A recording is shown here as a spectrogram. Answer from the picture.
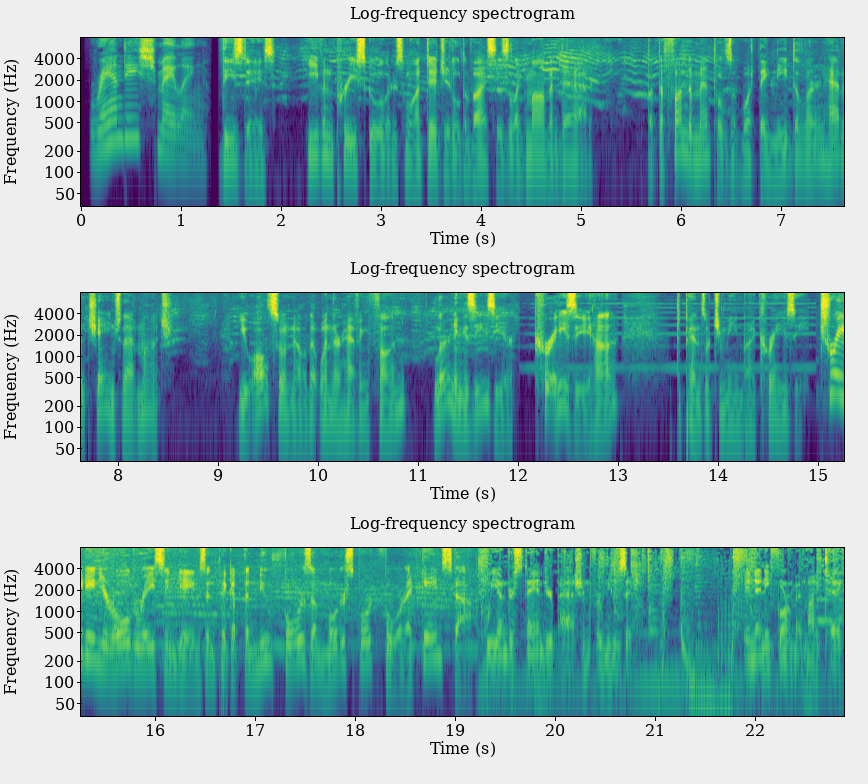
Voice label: male commercial

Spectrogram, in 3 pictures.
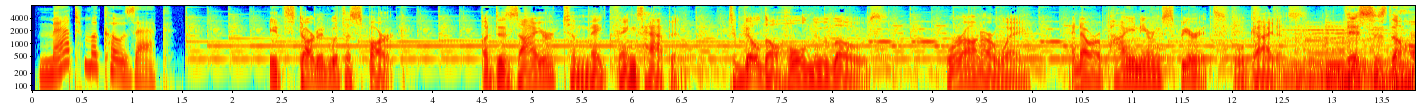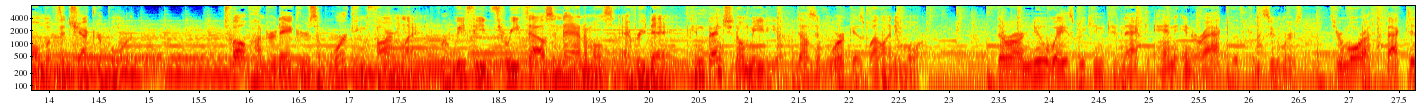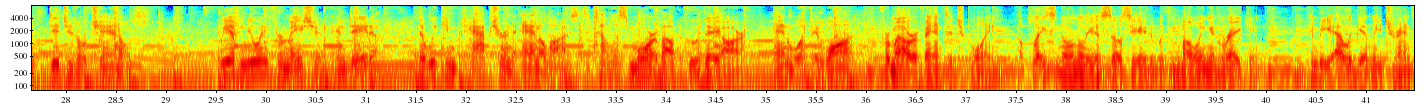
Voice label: male narration

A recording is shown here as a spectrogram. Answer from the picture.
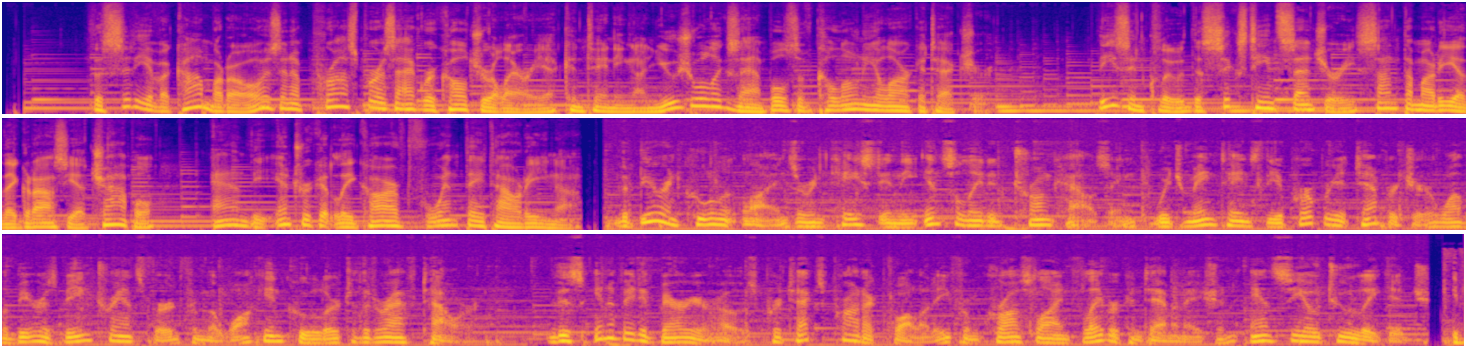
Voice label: Narration

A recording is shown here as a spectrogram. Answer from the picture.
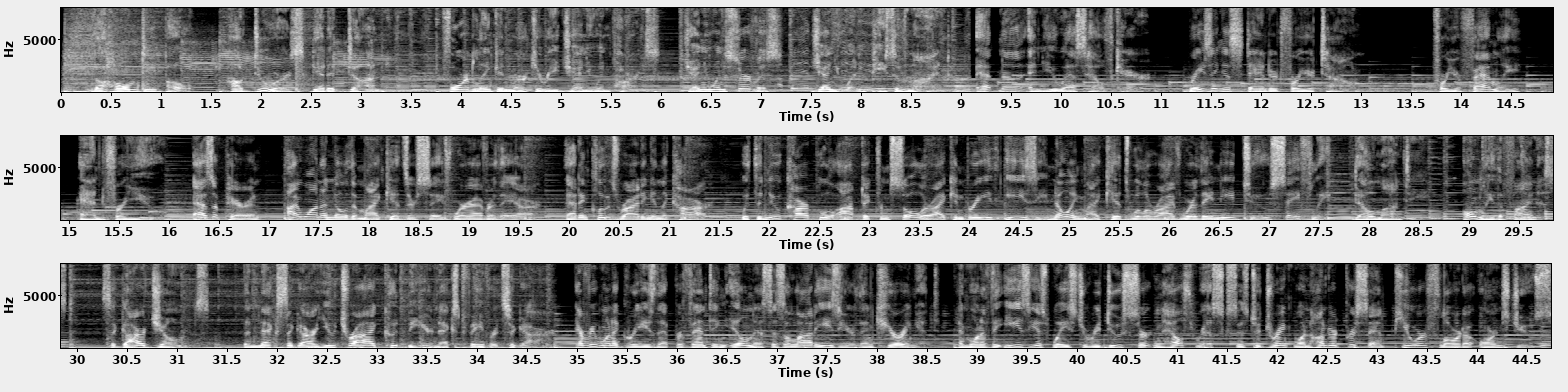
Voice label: Male, commercial

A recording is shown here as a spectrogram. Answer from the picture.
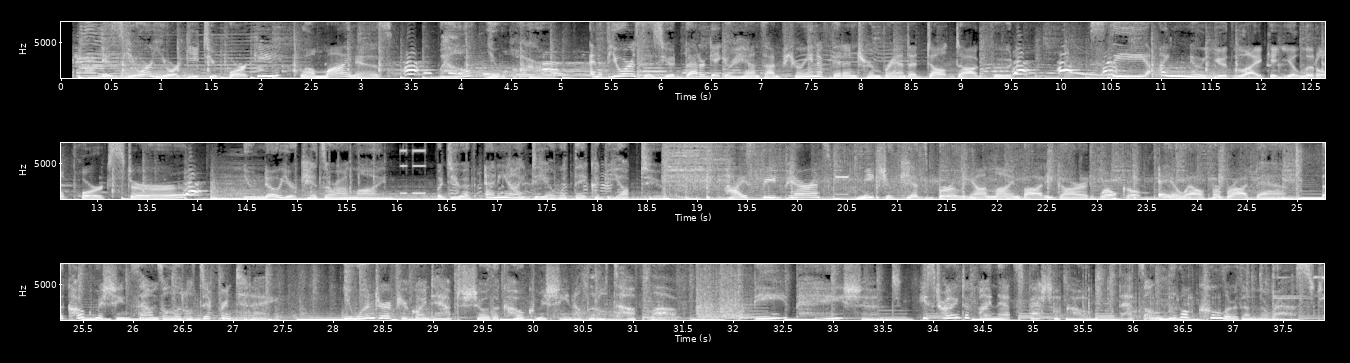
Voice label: commercials

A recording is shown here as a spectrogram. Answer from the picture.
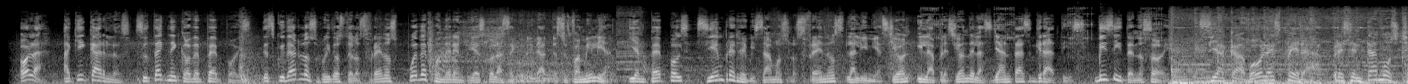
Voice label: Spanish

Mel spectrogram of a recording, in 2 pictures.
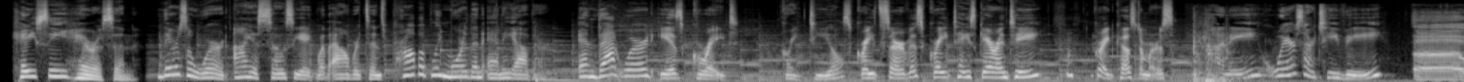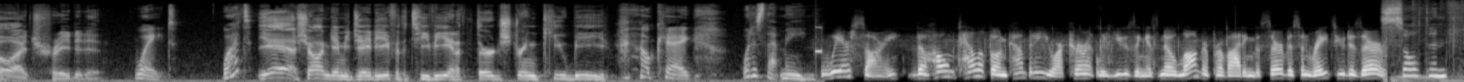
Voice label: Commercial

